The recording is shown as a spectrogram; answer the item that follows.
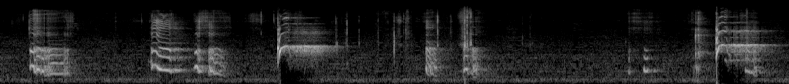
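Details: A pet dog gives high whines and sharp yelps in short bursts, several within eight seconds. A person speaks quietly nearby.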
